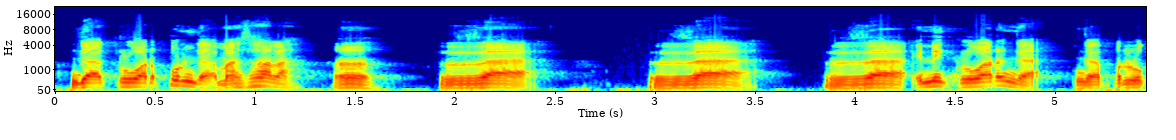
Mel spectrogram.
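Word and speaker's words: ذ: Tapi fokusnya menyentuhkan, mengarahkan ujung lidah kita ke ujung gigi sari atas kita. Oke? Jelas ya, sehingga pelafalannya kurang lebih seperti ini. Perhatikan baik-baik. Za. Ingat, hanya cukup disentuhkan tipis-tipis saja. Tidak perlu kuat-kuat disentuhkannya. Kenapa? Karena kalau terlalu kuat, bahkan ada yang bilang sampai digigit, maka suaranya akan mampet.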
